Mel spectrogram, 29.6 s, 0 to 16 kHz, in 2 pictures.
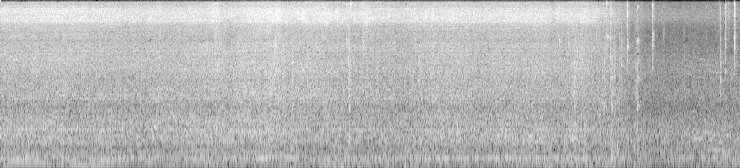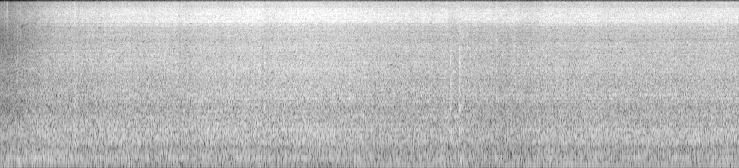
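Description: Scania N94UD double-decker bus's diesel engine running, heard from inside the passenger saloon as a steady, loud drone with road and cabin noise.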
